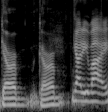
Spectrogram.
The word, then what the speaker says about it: Garibay: Say his name for me again. Garibay. Garibay. Okay, good. But you can say it in English too.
